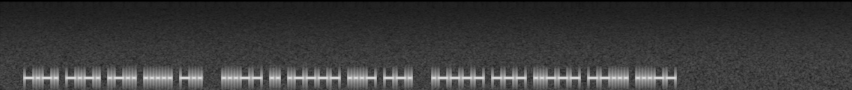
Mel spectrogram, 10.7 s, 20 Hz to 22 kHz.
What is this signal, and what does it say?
Morse code, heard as a keyed tone, machine-sent, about 32 wpm, 560 Hz. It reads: CCL5D 3I1VG 1O273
